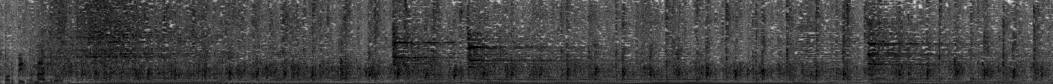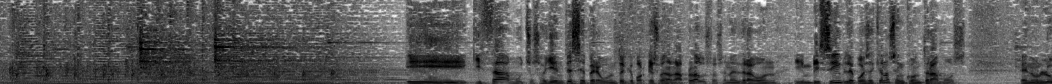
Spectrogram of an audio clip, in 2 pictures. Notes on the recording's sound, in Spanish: realizado ante público en Pinseque (Zaragoza) el pasado 24 de noviembre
